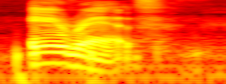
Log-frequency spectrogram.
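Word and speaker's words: ערב: All right, the word for evening is pronounced erev. Erev. Notice the accents on the ayin there.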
